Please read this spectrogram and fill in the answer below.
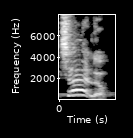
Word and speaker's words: cielo: Si dice cielo. Si scrive C-I-E-L-O.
